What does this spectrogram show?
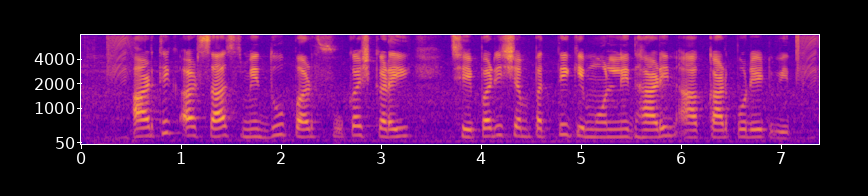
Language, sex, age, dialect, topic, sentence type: Magahi, male, 18-24, Western, banking, statement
